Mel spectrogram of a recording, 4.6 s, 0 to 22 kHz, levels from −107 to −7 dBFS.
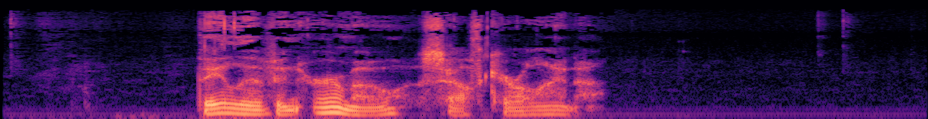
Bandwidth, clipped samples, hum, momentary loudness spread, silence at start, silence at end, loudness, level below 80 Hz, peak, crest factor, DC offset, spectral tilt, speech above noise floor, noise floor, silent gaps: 16.5 kHz; under 0.1%; 60 Hz at -55 dBFS; 11 LU; 1 s; 1.65 s; -28 LUFS; -62 dBFS; -10 dBFS; 22 dB; under 0.1%; -5 dB/octave; 47 dB; -75 dBFS; none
